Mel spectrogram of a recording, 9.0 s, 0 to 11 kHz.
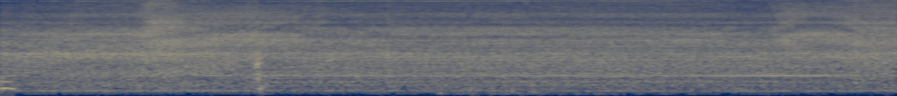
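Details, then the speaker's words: Dyson DC40 upright vacuum, after the broken hose was repaired, running with a small tool fitted: strong, steady airy rush with an even motor whine and no surging; really good suction. "you can swap it out so you just put the small lunch in there really good suction"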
